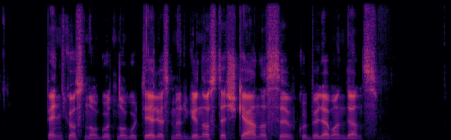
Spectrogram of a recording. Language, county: Lithuanian, Kaunas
